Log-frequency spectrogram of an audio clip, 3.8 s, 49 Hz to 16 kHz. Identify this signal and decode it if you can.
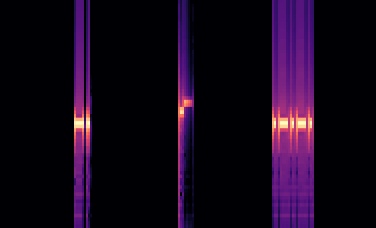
Morse code, heard as a keyed tone, about 39 wpm, 700 Hz. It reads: N <AR>
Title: Single Character (Letter:Number:Punctuation:Prosign) Alt 40wpm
